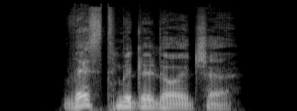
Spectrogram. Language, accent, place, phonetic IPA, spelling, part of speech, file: German, Germany, Berlin, [ˈvɛstˌmɪtl̩dɔɪ̯t͡ʃə], westmitteldeutsche, adjective, De-westmitteldeutsche.ogg
- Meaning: inflection of westmitteldeutsch: 1. strong/mixed nominative/accusative feminine singular 2. strong nominative/accusative plural 3. weak nominative all-gender singular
